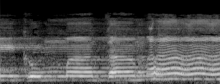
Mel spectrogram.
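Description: A man's voice chanting a sermon line in a drawn-out, unaccompanied melodic tune, moving between long held notes and ending on a wavering, trembling note.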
